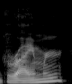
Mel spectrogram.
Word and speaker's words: Grimer: This pun doesn't even work because Grimmer's name is actually pronounced Grimer, and so that means the whole joke doesn't work because I was basing it off of like an incorrect pronunciation.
